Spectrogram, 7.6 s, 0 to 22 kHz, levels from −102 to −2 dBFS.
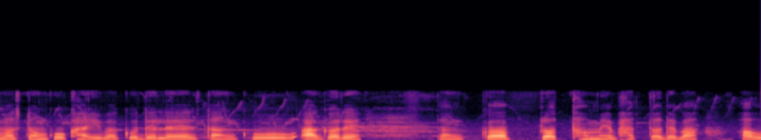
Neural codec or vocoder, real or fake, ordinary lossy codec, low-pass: none; real; none; none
